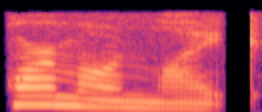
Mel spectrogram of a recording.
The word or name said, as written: hormonelike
